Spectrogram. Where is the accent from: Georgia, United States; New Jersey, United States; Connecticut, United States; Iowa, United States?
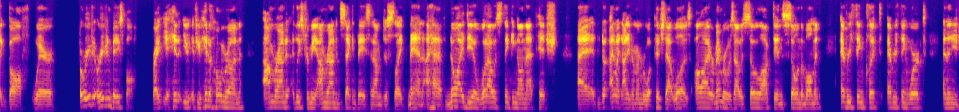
New Jersey, United States; moved away as an adult; also born or lived in New York City; now in San Diego, United States; So I moved out to San Diego from New York City, and I grew up in New Jersey.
